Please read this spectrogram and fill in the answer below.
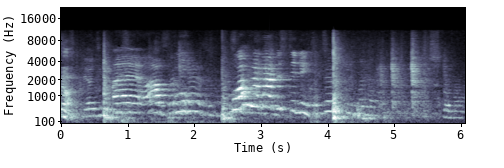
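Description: Children's high voices talking in a gym hall, with a few sharp knocks in between.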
